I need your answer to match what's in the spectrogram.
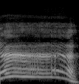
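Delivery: very high mock scream. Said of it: "the one they scream at".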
